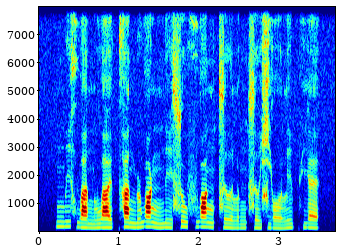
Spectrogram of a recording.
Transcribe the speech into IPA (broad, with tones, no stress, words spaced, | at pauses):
mi˥xwa˨˩nlwa˧˥ɪ̯t̪ʰa˥˧n ɻwɑ˥˩ŋn̪i˨˩su˥˧fwɑ˥˧ŋ t͡sɹ̩˥˩lʊ˧˥ŋ sɹ̩˧˥ɕjo˨˩ʊ̯li˥˧ pʰjɛ˥˩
